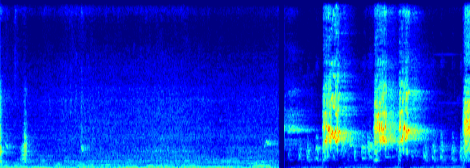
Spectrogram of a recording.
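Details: Javan myna on a training recording for other mynas: low rumbling background noise gives way to loud, harsh, grating bursts repeated about every half second.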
